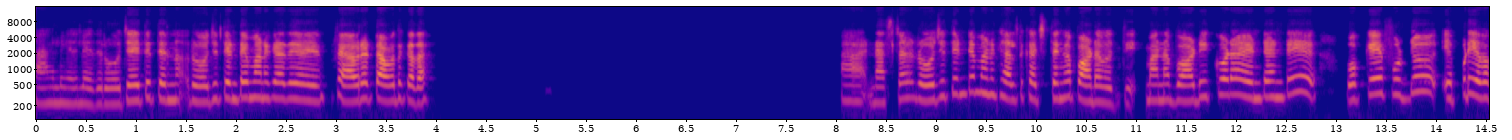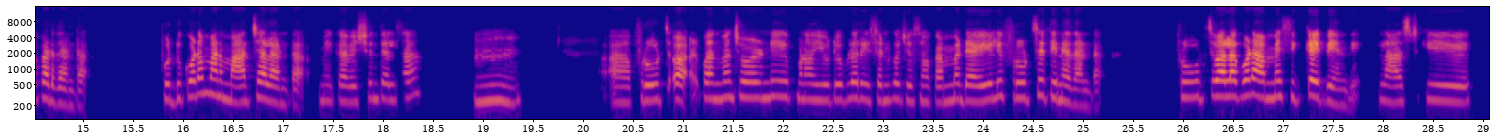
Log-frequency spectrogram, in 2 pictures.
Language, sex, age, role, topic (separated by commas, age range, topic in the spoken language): Telugu, female, 30-34, guest, మీకు ఇష్టమైన వీధి ఆహారం ఏది, ఎందుకు?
